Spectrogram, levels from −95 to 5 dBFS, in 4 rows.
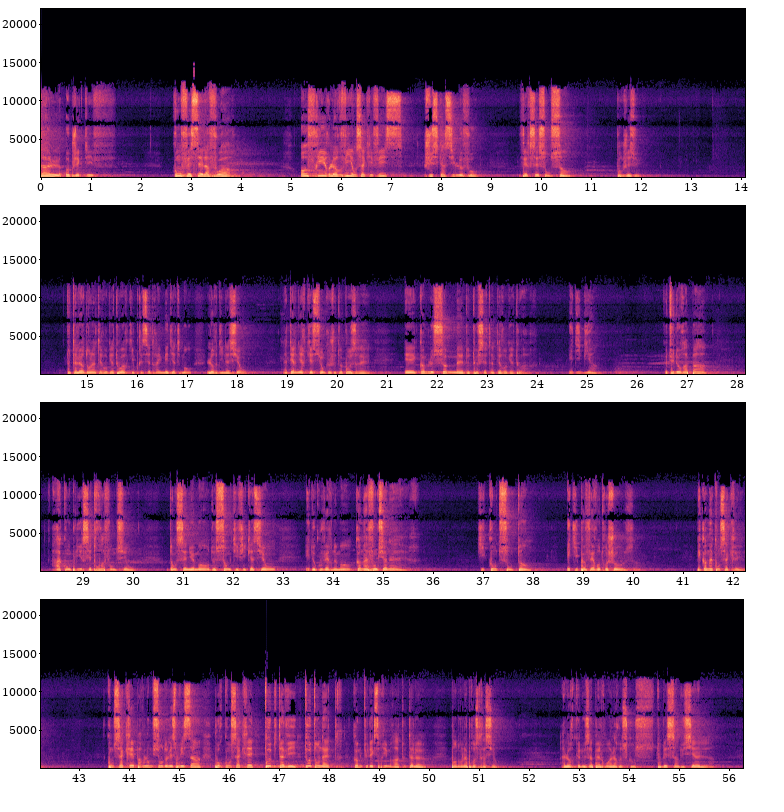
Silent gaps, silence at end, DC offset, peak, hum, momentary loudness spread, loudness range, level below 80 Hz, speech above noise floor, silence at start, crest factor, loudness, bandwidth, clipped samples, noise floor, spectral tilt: none; 0.55 s; under 0.1%; 0 dBFS; none; 13 LU; 7 LU; -58 dBFS; 45 dB; 0 s; 18 dB; -17 LUFS; 13 kHz; under 0.1%; -62 dBFS; -4 dB/octave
